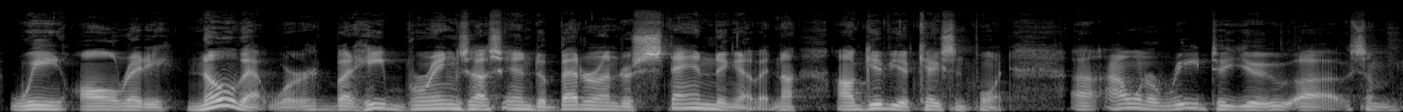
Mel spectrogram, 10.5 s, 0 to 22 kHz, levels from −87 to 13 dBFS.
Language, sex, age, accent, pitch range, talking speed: English, male, 40-59, American, 105-135 Hz, 175 wpm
